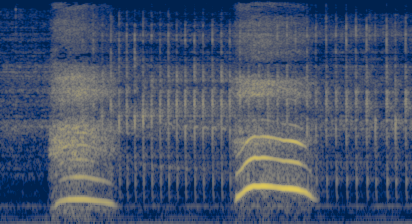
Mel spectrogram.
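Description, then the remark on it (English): A huge-billed bird, standing up and raising its head to the sky, gives a loud, rapid clattering, a steady run of sharp clicks like a machine gun, broken by two strong, low, moaning tonal bursts. “It just raised its head to the sky and made that crazy clicking sound.”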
